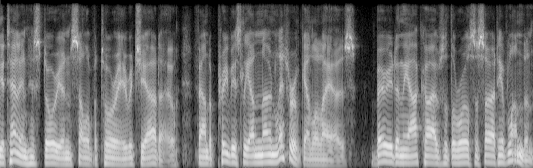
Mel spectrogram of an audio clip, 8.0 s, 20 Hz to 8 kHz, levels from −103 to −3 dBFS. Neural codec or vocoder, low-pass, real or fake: none; 7.2 kHz; real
